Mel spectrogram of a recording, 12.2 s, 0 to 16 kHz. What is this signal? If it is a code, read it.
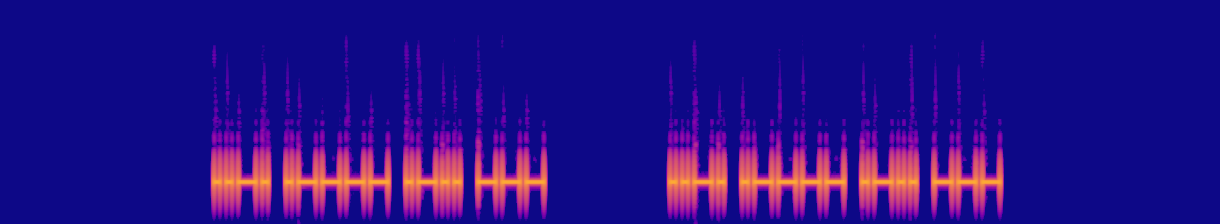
Morse code, heard as a keyed tone, about 20 wpm, 700 Hz. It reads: F1LO F1LO
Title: DXCC-100 Call Signs - 4 Characters - Repeated 2x - 20wpm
